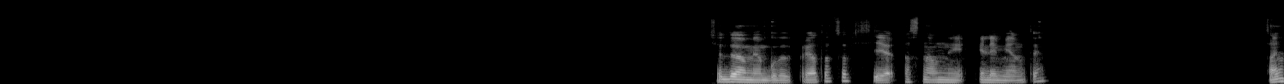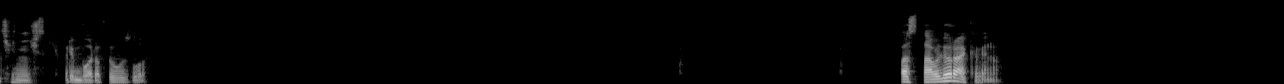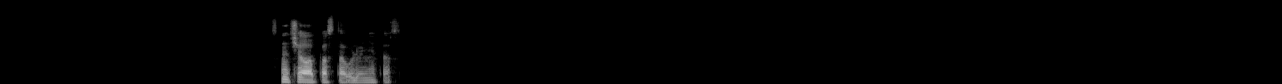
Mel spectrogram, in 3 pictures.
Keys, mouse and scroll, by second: 3.4 click, 4.8 click, 7.5 click, 8.9 click, 10.2 click, 10.9 click, 15.6 click, 15.8 click, 17.5-19.5 middle drag, 19.7 scroll up 1, 20.4 middle click, 26.4-29.5 drag, 34.6 click, 34.8 click, 36.7 click, 37.3 click.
